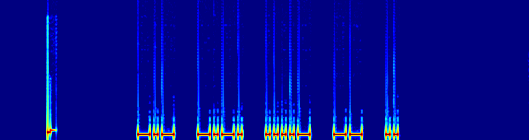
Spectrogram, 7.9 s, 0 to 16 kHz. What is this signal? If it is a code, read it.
Morse code, heard as a keyed tone, about 20 wpm, spaced as for 15 wpm, 700 Hz. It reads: KC4MI
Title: 200 Lesson 32g - Letter k - Call Signs 20wpm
